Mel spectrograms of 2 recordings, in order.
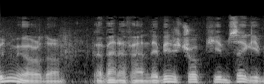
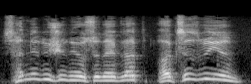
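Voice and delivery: put-on higher, pleading old man's question; curious old man; 9 semitones higher than usual. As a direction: ask eagerly like an old man. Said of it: "merakına yenik düşerek sordu".

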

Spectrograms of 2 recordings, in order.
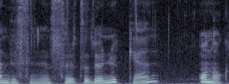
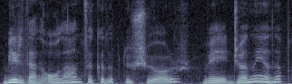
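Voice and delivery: plain reading voice

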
